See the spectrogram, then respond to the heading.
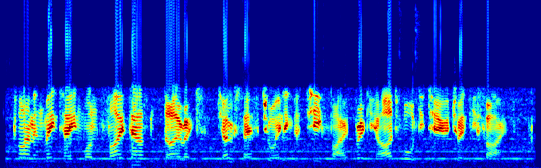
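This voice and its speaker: A man's voice: medium pitch, moderate pace, sharp tone. A man playing a polite, businesslike airline pilot in a simulator game, heard through a radio filter. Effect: aircraft radio filter. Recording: noisy aircraft radio transmission.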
